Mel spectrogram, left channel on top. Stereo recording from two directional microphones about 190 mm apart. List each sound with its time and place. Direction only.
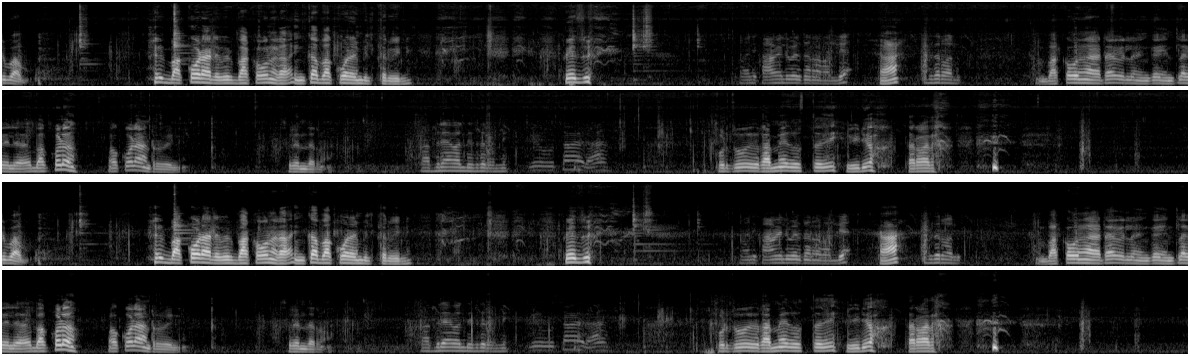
0.4 s a sound: 20° left (ahead or behind)
1.5 s speech: 15° left (ahead or behind)
5.5 s dog: 10° left (ahead or behind)
7.6 s speech: 25° left (ahead or behind)
10.4 s speech: centre (ahead or behind)
14.7 s speech: 15° left (ahead or behind)
16.2 s speech: 50° left (ahead or behind)
19.0 s speech: 10° left (ahead or behind)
